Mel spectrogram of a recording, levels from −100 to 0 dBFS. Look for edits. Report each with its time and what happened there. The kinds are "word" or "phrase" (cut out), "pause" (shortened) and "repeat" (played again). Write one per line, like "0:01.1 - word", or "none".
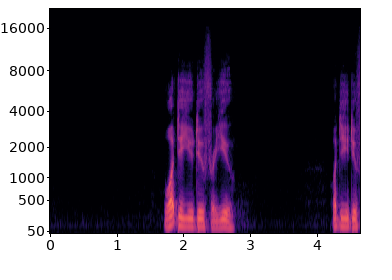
none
